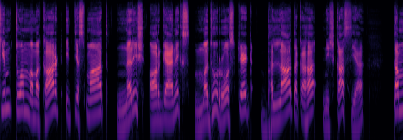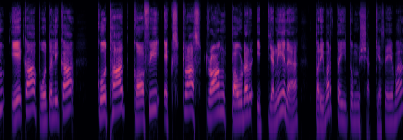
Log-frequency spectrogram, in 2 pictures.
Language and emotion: Sanskrit, neutral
